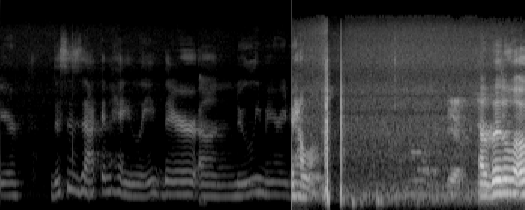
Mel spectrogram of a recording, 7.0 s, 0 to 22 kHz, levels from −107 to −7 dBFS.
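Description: The audio begins almost empty. From 0 to 3.89 s, the level drops by about 34 dB, leaving only a faint residue. The likely cause is one channel inverted. With one channel's polarity reversed, shared content cancels when the two channels are summed to mono.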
